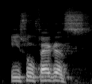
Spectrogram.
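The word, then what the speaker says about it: oesophagus: है ये ध्यान रखना इसको हम बोलते हैं इससोफेगस स्पेलिंग ओ से स्टार्ट है इसकी वरना गलत बता दूं ये हो गया हमारा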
